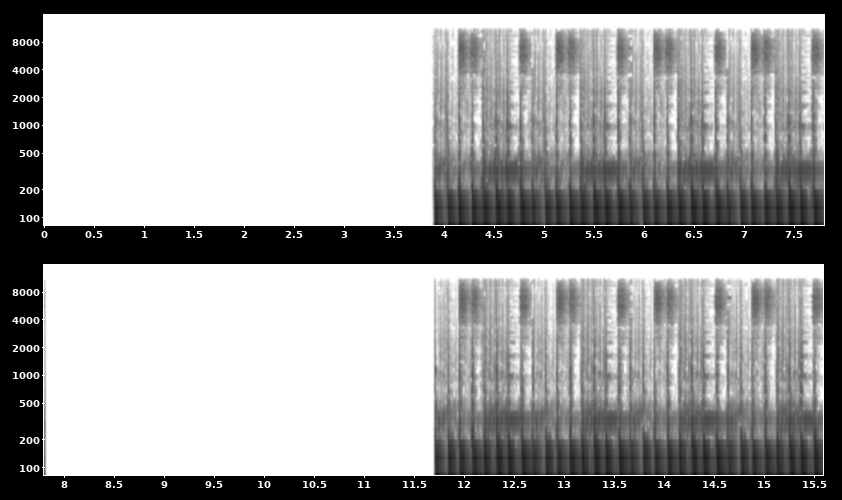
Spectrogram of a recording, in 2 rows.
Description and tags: Fast Bass Pulse
Lots of bass at 123 BPM.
